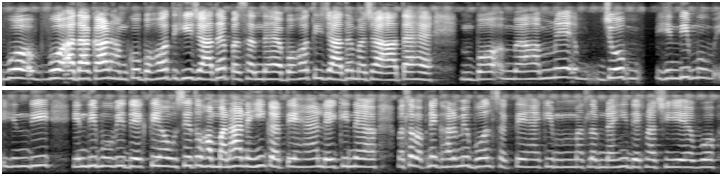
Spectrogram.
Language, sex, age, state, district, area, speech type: Urdu, female, 18-30, Bihar, Khagaria, rural, spontaneous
